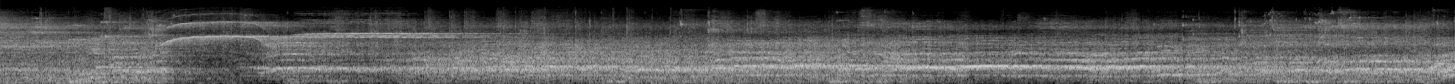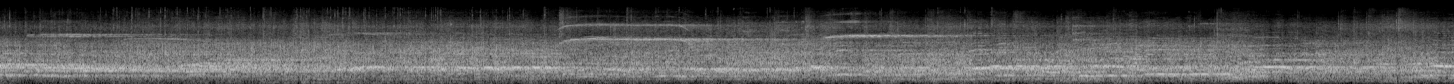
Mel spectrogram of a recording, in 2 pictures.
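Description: A crowd of spectators chants and cheers in an echoing indoor hall.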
